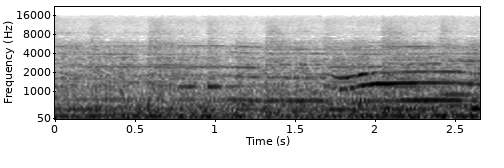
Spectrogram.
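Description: A house cat meows faintly, a short rising call near the end heard over a steady background of game music or hum.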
